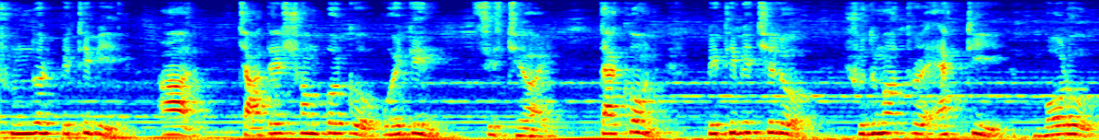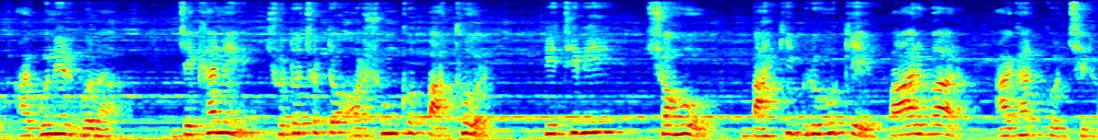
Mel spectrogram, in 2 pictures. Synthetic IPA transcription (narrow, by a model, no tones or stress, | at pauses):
ʃund̪oɾpɾit̪ʰibi | aɾ | t͡ɕad̪eɾʃɔmpoɾkoojd̪insɾiʃʈʰiɦɔet̪ɛkʰonpɾit̪ʰibit͡ɕʰilo | ʃud̪ʱumat̪ːɾoɛk̚ʈi | bɔɽo | aɡuneɾɡola | d͡ʑekʰane | t͡ɕʰoʈot͡ɕʰoʈːoʔɔʃoŋkʰopat̪ʰoɾ | pɾit̪ʰibi | ʃɔɦo | bakiɡɾoɦokebaɾbaɾ | aɡʱat̪̚koɾt͡ɕʰilo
